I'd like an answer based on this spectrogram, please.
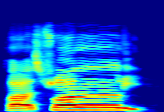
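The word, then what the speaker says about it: فَصَلِّ: huruf shod diperhatikan ya fasholli huruf lemnya ada tasydidnya Makanya alamnya seperti bacanya double fasholli lirobbika wanhar one How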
